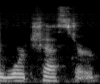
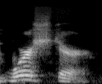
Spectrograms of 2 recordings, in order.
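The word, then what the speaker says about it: Worcester: warer I always say Worchester it's Worster Worster Worster yeah I always say it wrong Worster I did for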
